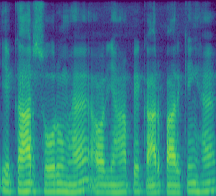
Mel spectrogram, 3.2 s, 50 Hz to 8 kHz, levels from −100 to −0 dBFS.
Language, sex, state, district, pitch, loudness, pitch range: Hindi, male, Bihar, Katihar, 120 Hz, -20 LUFS, 110-125 Hz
